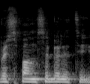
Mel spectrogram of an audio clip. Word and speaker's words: responsibility: It's a long word And we've got 1, 2, 3, 4, 5, 6 different stresses here, or 6 different syllables. So responsibility. 1, 2, 3, 4, 5, 6. So remember that we have our secondary stress here, and then the main stress here.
